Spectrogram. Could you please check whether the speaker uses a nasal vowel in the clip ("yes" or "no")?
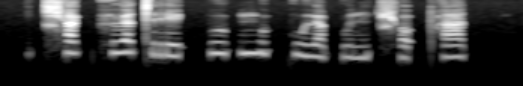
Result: no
